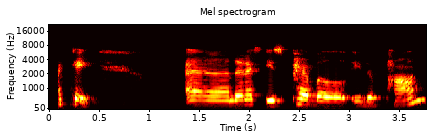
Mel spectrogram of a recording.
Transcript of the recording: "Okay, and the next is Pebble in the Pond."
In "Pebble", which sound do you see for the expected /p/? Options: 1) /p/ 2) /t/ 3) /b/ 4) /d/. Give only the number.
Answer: 1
